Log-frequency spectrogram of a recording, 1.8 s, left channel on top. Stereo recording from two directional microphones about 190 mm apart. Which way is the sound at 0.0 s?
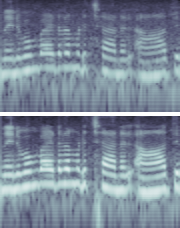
15° right (ahead or behind).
